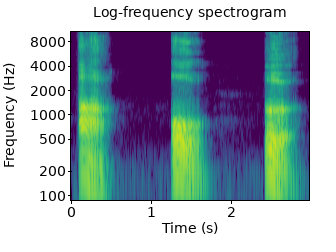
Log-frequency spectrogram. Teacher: the fourth tone is a descending tone with a tonal value of 5/1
